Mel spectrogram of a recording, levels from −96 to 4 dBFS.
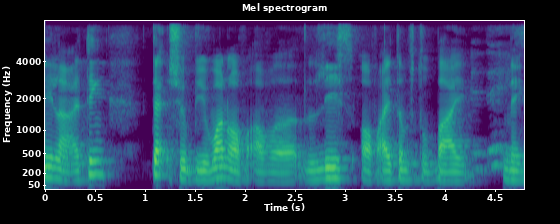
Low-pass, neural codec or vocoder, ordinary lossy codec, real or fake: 7.2 kHz; none; none; real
